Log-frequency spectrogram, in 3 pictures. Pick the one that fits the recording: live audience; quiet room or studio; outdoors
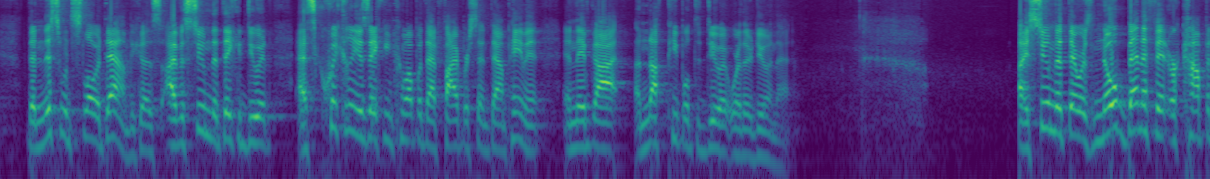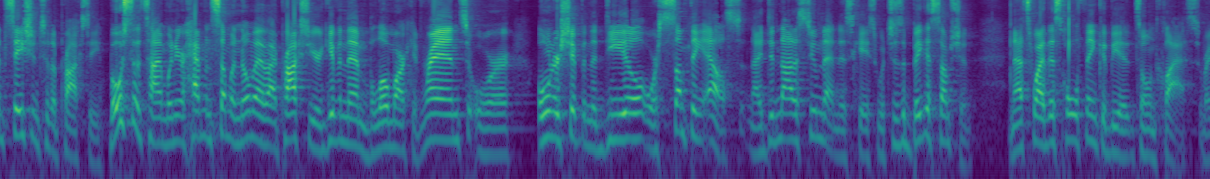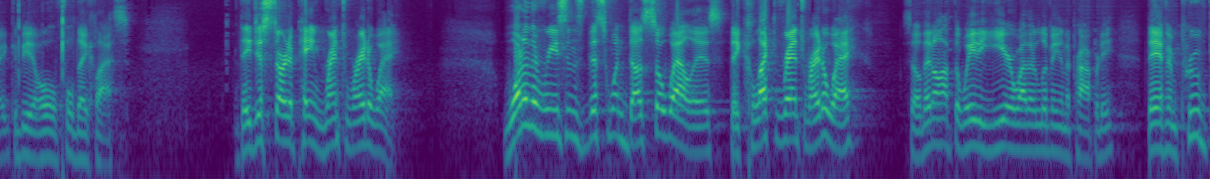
live audience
